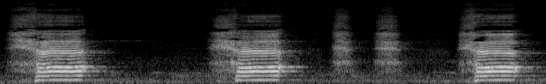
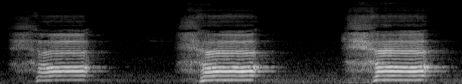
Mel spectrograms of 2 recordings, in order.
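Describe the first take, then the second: The two takes are said the same way.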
